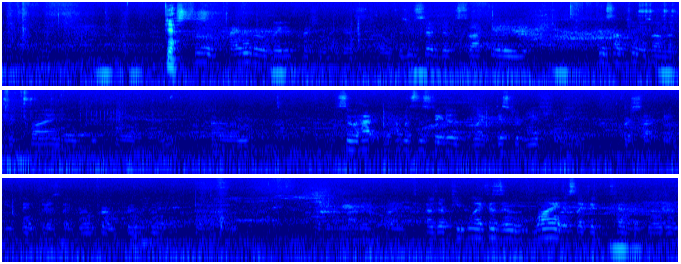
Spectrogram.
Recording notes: Live From Now Serving in L.A. At the Los Angeles culinary bookstore, Now Serving, he recorded a sake Q&A.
